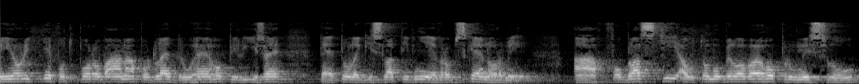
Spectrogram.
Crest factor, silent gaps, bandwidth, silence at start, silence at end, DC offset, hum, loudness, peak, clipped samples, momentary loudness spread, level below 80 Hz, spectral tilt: 16 dB; none; 7.6 kHz; 0 s; 0 s; under 0.1%; none; -21 LUFS; -4 dBFS; under 0.1%; 7 LU; -62 dBFS; -4.5 dB/octave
